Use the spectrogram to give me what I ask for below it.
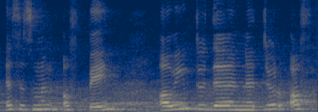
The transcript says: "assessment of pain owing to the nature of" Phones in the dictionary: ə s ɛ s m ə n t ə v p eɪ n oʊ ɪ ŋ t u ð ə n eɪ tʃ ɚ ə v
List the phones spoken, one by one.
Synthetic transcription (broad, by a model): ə s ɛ s m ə n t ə f p eɪ n oʊ ɪ ŋ t u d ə n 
